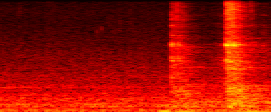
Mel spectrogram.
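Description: Quiet room tone, then two short clatters about a second and a half in, the second louder: a metal mold and plate being handled at a commercial oven.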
